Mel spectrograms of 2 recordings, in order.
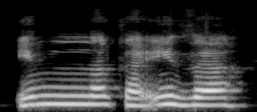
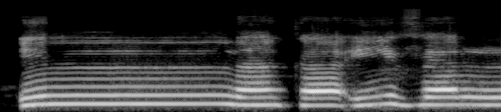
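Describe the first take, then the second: First: The doubled n is rushed quickly. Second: The doubled n is held with long nasal hum. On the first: The speaker calls it wrong. "jangan cepat-cepat, jangan innaka idza" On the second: The speaker calls it right. "kadar gunnah itu adalah dua harokat"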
